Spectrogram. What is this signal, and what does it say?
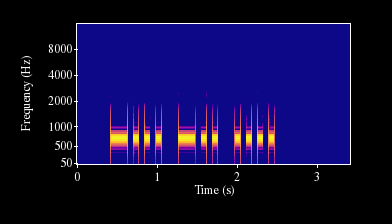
Morse code, heard as a keyed tone, about 17 wpm, 700 Hz. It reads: BDH
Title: Three Challenging Letter-Number Combinations 17wpm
